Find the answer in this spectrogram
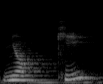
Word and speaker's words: gnocchi: So the chi syllable in gnocchi and zucchini is spelled C-H-I. And the k is pronounced as a hard k because it's spelt with C and H.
